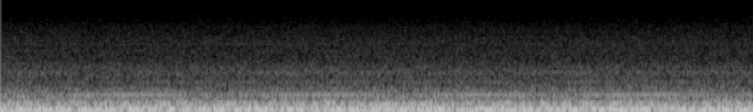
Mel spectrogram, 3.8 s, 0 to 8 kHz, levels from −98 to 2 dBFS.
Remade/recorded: recorded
